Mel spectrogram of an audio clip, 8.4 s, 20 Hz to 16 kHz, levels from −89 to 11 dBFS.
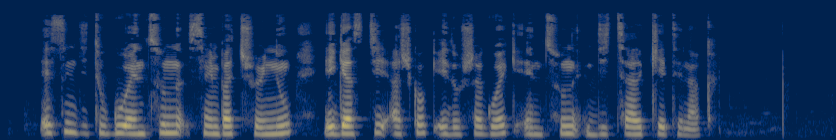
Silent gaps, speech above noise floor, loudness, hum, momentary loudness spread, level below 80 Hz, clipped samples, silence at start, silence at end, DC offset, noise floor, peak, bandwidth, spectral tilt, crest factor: none; 51 dB; -28 LUFS; none; 13 LU; -84 dBFS; under 0.1%; 0.4 s; 1.4 s; under 0.1%; -79 dBFS; -6 dBFS; 11.5 kHz; -5 dB/octave; 22 dB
